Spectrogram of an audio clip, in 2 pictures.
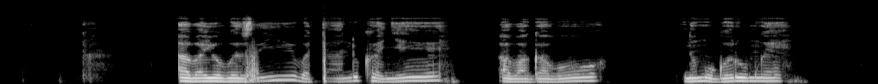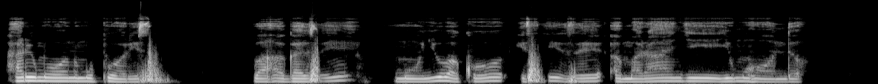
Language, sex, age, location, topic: Kinyarwanda, female, 18-24, Nyagatare, government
